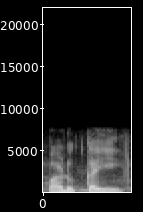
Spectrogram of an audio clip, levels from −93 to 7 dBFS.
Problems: continuous background conversations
